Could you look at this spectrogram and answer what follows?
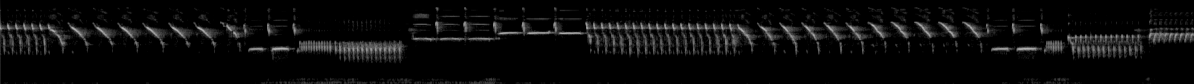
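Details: Canary champion training song for teaching young birds: rapid trilled tours alternating with steady whistled notes, fast descending sweeps, low flat rolls and pure high tones, continuous and loud, no other sounds.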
